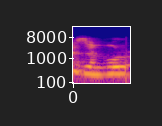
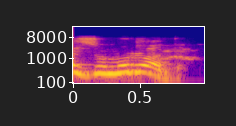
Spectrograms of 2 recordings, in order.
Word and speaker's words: زمرد: سر زمرد تلفظ بھی بتائیے گا، زبر ہوگی، زیر ہوگی یا پیش ہوگی؟ یہ لفظ ہے زمرد.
